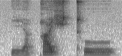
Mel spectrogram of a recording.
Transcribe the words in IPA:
i˨ q ɘ˦ ç tʰ u˧

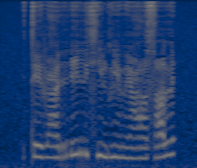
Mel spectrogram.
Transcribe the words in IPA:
t e v ʕ ɛ r ɾ i r sʲ ũ ɡ lʲ ɛ̃ v ẽ ʕ ɪ sˤ ɛ l

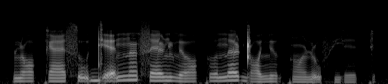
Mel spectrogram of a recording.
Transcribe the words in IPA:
ɳ ɔ˨ k æ˨ s ṵ˧ dʲ ɛ̰˦ n ə̃˦ s ɛ˧ ɳ lʲ ɔ˨ k ʊ˧ n ɜ˦ ɖ ɔ˨ lʲ ʊ˧ k ɔ̃˨ ɳ ṵ˧ f j ɪ˨ k

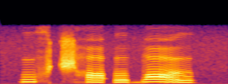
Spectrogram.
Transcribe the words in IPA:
u x t͡ʃʰ ɒ ʔ o b ɒ ʊ̯

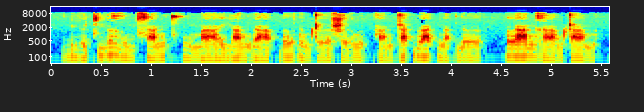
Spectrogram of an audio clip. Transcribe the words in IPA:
ɗ i˨˩˨ ə̯ c i˧˥ ə̯ ɣ u˨˩˨ m s a˨˩˦ ŋ t̪ʰ u˨˩ m aː˨˩˨ j a˨˩ ŋ ɗ aː˨˩ p̚ w ə˧˥ w ɗ ə˨˩ m ʈ əː˨˩ ʂ ə˨˩˦ w l u˨˩ t̚ h a˨˩ ŋ ʈ a˦˥ k̚ ɹ a˦˥ t̚ n a˨˩ k̚ ɗ əː˧ | l a˧ n ɣ a˨˩˨ m ʈ a˨˩ m

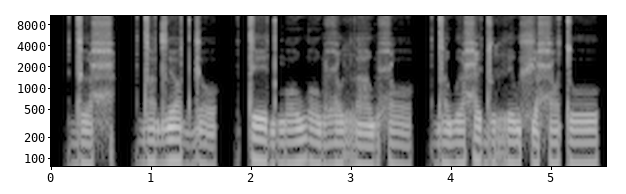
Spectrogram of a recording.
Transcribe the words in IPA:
d ə ħ | d a d lʲ ɒ d ɡʲ ɔ | t e d ŋ ɔ w ɔ w ʕ o r a w ħ ɔ | d a w ə ħ e d u r e w xʲ ə ħ ɒ t o

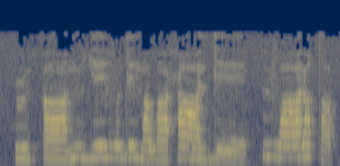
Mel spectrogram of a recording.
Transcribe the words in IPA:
ɭ ʉ˨ k ɑː˨ n ʉ˦˨ ʎ eː˦ v ə˦ d e˦ m ɑ˨ w ɑ˨ ħ ɑː˦˨ lʲ ɡ eː˨ | k ʉ˦ v ɑː˦ ɾ ʉ˦ tˤ ə˨

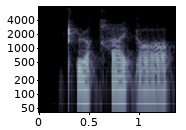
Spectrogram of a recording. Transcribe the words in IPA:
ʈʰ ə˞ qʰ æ ɡ ɑ

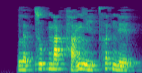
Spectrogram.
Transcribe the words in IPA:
l ə˨˩ t̚ z u˦˥ k̚ m a˦˥ k̚ h a̰˧˥ ŋ l i˨˩ t̪ʰ ə˦˥ t̚ n e˨˩ p̚

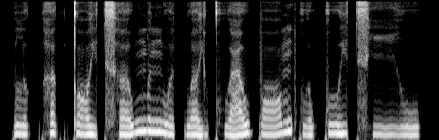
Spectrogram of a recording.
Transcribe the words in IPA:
l ʊ˨ k̚ h ɐ˧ k̚ t̪ ɔː˨ j t͡sʰ ɐ˨˥ w m ɵ˥ n w ɵ˨ t̚ w ɐ˨ j kʷʰ aː˨˥ w p ɔː˨˥ m kʷ ɐ˨˧ w k uː˧ j t͡sʰ iː˧ w

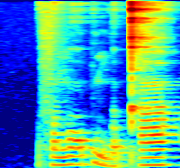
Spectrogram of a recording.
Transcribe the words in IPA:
f ɐ˨˧ ŋ ɔː˨˥ p ʊ˨ ŋ w ɐ˨ p̚ kʰ aː˥

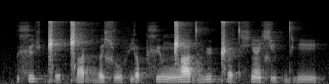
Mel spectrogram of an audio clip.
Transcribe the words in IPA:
xʲ o˥ ç ɡ͡ǁ e˩ ɡ͡ǁ a˥˩ ɡʱ ə˧ ɕ u˩˥ f j ə˧ p xʲ u˥˩ ŋ͡ǁ a˥˩ dʱ y˥ ɡ͡ǁ œ˥ t ç ɛ̃˥˩ ɕ i˧ p dʱ i˥

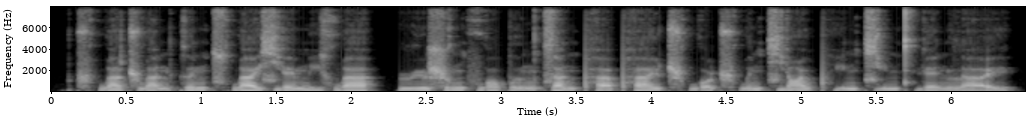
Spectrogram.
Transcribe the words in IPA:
ʈ͡ʂʰ w ä˥˩ ʈ͡ʂ w a̰˨˩ n k ə˥ n t͡sʰ w a˥˩ ɪ̯ ɕ j ɛ˧˥ m i˥ x w ä˥ | ɻ ɻ̩˧˥ ʂ ʊ˥ ŋ f w ɔ˥ p ɤ̰˨˩ ŋ t͡s a˥˩ n pʰ ä̰˨˩ pʰ a˥˩ ɪ̯ ʈ͡ʂʰ w ɔ̰˨˩ ʈ͡ʂʰ w ə˦ n t͡ɕ j ɑ˥˩ ʊ̯ pʰ i˧˥ n t͡ɕ i˧˥ n t̪ʰ ɥ ɛ˧˥ n l a̰˨˩˦ ɪ̯

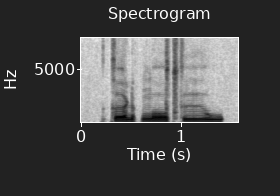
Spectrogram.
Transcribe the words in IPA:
k ə ɳ | ŋ oː t͡sʼ ɨː w

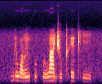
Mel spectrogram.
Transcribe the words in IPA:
b ɪ˦ w ɔ˨ l ĩ˦ kʷ ɛ˨˦ kʷ ɪ˨ w a˦˨ d͡ʒ u˨ kʰ e˦˨ kʰ i˦˨

